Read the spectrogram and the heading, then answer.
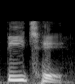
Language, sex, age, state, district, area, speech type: Hindi, male, 18-30, Madhya Pradesh, Bhopal, urban, read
